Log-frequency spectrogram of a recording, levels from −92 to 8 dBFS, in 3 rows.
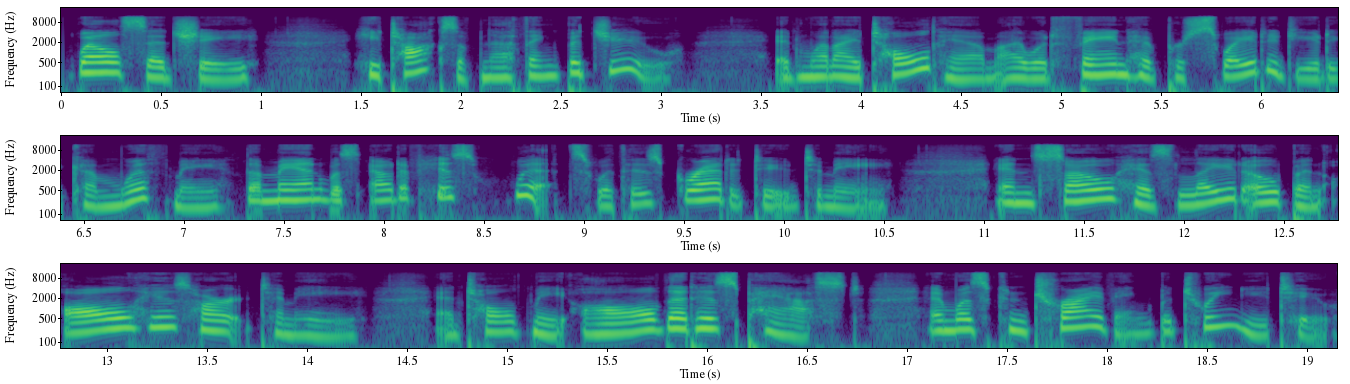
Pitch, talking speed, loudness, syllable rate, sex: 210 Hz, 185 wpm, -20 LUFS, 4.2 syllables/s, female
